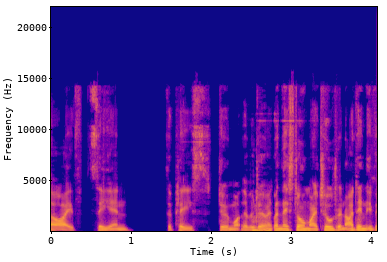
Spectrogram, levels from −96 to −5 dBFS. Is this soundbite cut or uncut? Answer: cut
